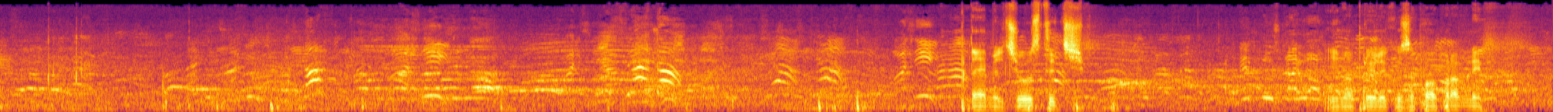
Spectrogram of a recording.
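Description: Young players shout and call out to each other across an open outdoor pitch.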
